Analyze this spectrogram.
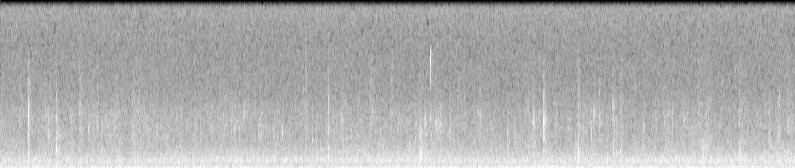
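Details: Steady patter and scattered light ticks, like rain or falling leaves, over a low rumble, with no animal voice.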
